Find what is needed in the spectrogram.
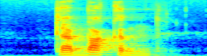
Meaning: plural of tabak
- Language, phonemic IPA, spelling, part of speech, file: Dutch, /taˈbɑkə(n)/, tabakken, noun / verb, Nl-tabakken.ogg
